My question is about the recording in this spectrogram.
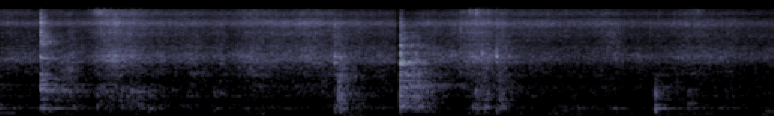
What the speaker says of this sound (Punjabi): ਆਪਾਂ ਲਸਣ ਅਦਰਕ ਤੇ ਹਰੀ ਮਿਰਚ ਨੂੰ ਚੌਪ ਕੀਤਾ ਸੀ ਆਪਾਂ ਇਸ ਟਾਈਮ ਤੇ ਉਹ ਵੀ ਇਸ ਵਿੱਚ ਐਡ ਕਰ ਦਵਾਂਗੇ ਤੇ ਇਹਨਾਂ ਨੂੰ ਵੀ ਆਪਾਂ ਚੰਗੀ ਤਰ੍ਹਾਂ ਭੁੰਨਾਂਗੇ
